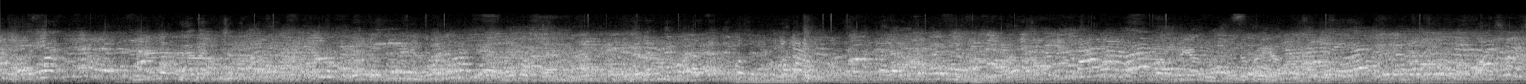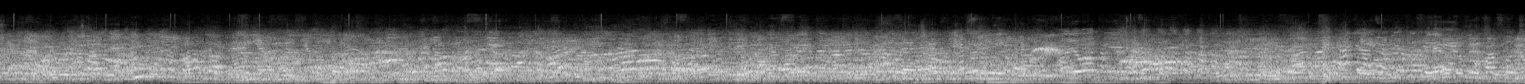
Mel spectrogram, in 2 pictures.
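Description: Steady babble of many people talking at once in a large room, overlapping conversations with no single voice standing out.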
